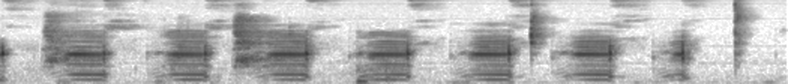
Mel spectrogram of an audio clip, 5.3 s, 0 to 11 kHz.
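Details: MeeMee electric breast pump running in suction mode with adjustable suction level: rhythmic tonal mechanical groans about 88 a minute as it cycles, attached to a 150 ml bottle that collects the milk.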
